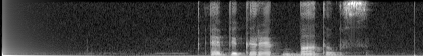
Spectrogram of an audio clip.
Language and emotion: Russian, neutral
